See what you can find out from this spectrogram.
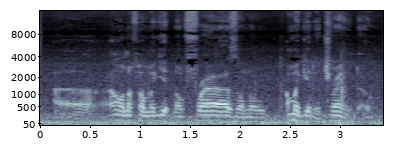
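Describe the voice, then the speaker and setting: Light background noise sits behind a man speaking at a very fast pace. The sound is dry, with no echo. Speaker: food vlogger. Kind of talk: casual vlog chat. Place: car. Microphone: phone near.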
